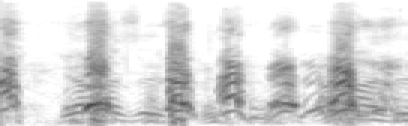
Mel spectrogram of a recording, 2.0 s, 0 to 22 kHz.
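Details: A dog gives a series of five or so short, tonal whining barks with bending pitch, spaced about every 0.4 seconds, with faint room sound between them.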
